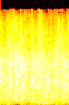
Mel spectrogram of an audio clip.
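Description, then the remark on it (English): A live audience claps steadily, a dense wash of many hands, sustained and even for the whole moment without any talking. “Just round of applause.”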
